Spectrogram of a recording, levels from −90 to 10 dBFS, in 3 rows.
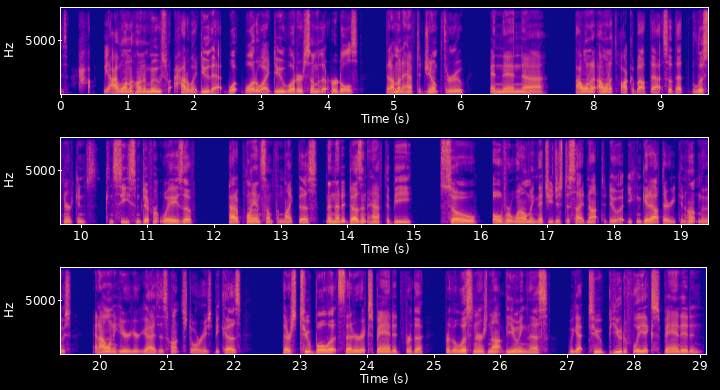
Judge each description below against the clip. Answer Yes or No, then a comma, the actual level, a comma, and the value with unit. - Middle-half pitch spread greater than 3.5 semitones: Yes, average, 4.9 semitones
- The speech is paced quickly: Yes, fast, 240 wpm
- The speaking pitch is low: Yes, very low, 90 Hz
